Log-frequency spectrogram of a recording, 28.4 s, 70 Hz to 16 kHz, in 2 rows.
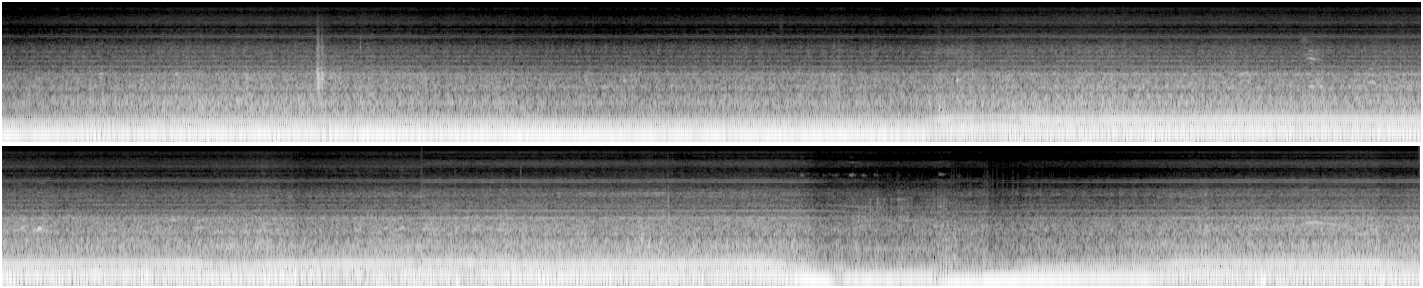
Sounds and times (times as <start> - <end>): Car: 0.0 - 28.3.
